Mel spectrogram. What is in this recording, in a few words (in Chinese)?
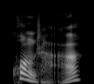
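"矿产", Chinese; HSK6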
